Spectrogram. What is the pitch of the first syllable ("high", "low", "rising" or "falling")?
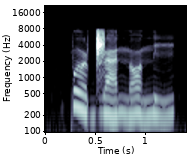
falling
